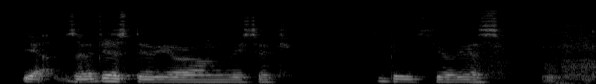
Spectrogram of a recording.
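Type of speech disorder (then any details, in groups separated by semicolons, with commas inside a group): Slurred speech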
